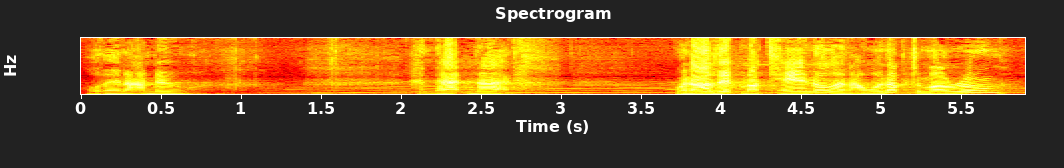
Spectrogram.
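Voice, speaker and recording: A man's voice: sits high, moderate pace, pushed and bright, soft background music. An actor playing a plucky, plain-spoken backwoods boy in his early teens, with a rural Southern American accent and folksy grammar, in radio drama style. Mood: wry, uneasy. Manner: folksy, ungrammatical storytelling. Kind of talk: theatrical radio drama acting and narration. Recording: long hall reverb.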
